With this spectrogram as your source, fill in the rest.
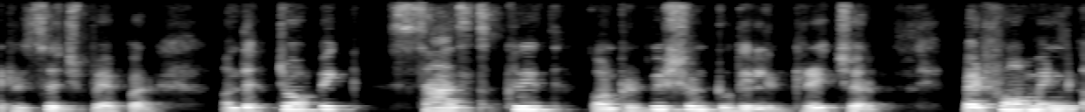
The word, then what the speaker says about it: Sanskrit: A Sanskrit word is originally pronounced as Samskrita. So, but due to language and pronunciation difference, people have started to pronounce it as Sanskrit.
